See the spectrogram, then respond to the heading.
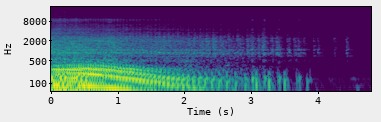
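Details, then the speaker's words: Craftsman 5000 W generator, bought around fall 2021, running outdoors when its fuel shutoff is closed: steady beat sags, firing thuds slow and fade over a few seconds until it quits; normal fuel-starved run-down. "So as I was saying, as the generator was running, I cut the fuel."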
